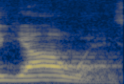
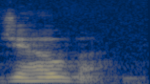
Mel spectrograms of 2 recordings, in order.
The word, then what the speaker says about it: Yahweh: And the way that works out in the Hebrew, it comes out roughly to Yahweh, sometimes pronounced Jehovah.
